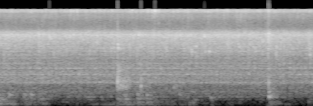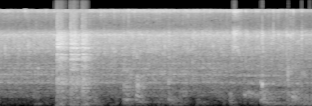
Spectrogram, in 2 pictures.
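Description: Masala frying in hot oil in a pot, a steady sizzle, as marinated chicken pieces are put in with a slotted spatula, giving several sharper spatters and spatula knocks against the pot, the loudest about six seconds in. The masala has fried until the oil has separated.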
